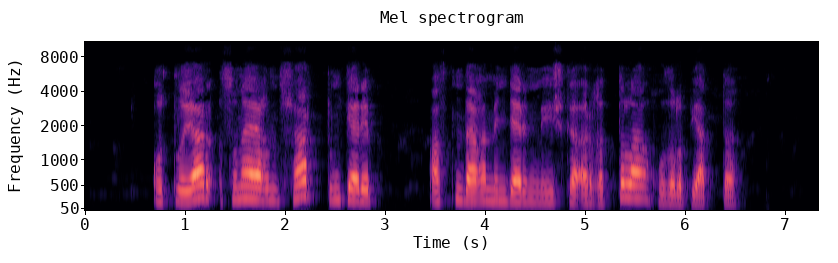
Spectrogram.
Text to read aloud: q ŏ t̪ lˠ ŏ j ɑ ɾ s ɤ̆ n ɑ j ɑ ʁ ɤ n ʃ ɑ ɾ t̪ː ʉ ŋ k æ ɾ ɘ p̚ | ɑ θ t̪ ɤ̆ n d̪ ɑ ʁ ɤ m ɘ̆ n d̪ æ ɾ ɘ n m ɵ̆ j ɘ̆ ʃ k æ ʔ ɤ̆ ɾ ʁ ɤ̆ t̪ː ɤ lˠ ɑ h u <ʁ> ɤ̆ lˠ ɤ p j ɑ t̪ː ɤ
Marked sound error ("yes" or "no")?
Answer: yes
